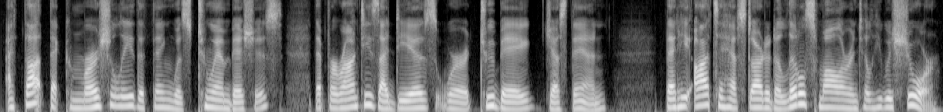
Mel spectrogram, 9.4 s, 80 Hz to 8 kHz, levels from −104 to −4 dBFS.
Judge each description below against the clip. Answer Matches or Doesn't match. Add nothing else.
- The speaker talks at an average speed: Matches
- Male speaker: Doesn't match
